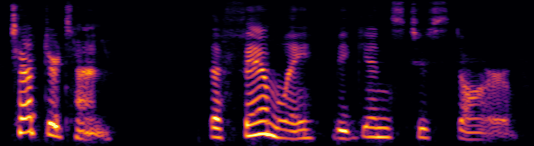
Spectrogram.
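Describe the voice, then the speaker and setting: A woman's voice: lowish voice, expressive, takes it slowly, creaky, no room sound. Woman reading a storybook, slightly muffled. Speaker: teacher reading aloud. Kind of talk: expressive children's storybook narration.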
